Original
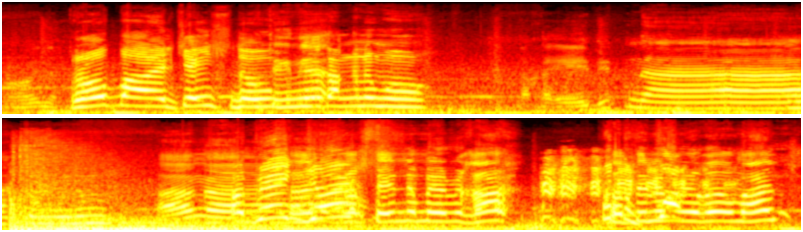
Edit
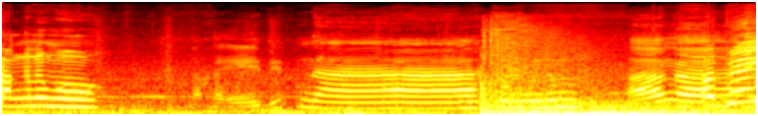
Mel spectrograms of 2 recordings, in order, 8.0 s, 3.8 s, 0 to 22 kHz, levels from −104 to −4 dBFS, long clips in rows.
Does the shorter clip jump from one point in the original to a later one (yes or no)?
no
